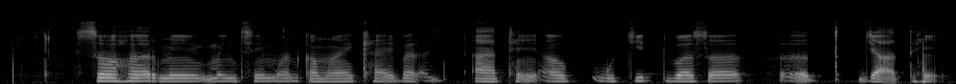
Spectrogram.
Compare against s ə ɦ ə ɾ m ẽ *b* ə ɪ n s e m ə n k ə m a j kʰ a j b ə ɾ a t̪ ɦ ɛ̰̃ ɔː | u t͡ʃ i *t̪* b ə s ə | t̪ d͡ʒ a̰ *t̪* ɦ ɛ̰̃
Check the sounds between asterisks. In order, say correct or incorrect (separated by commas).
incorrect, correct, correct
